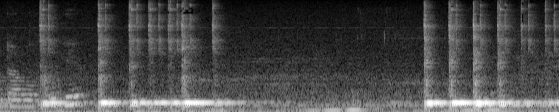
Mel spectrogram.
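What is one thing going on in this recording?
Keys clatter rapidly on a keyboard.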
